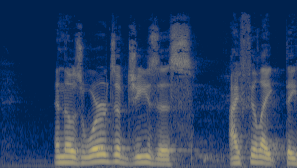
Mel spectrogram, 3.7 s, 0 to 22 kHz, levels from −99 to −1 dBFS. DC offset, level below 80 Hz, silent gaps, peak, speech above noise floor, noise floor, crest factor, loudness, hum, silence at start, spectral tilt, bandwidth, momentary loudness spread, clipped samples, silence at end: under 0.1%; -70 dBFS; none; -20 dBFS; 37 dB; -71 dBFS; 16 dB; -35 LUFS; none; 0.7 s; -6 dB/octave; 15.5 kHz; 11 LU; under 0.1%; 0 s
